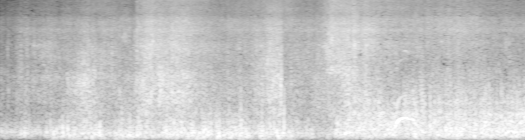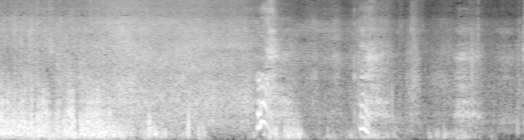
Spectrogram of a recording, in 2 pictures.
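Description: Skis scraping and slashing through soft spring-snow moguls, a loud rush of snow noise in uneven surges mixed with wind on the microphone. It dies away near the end as the skier stops, and two short breaths or gasps are heard.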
